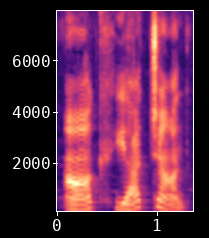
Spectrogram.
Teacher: अनुनासिक इसका उच्चारण मुख नासिका से किया जाता है तो जब हमारे मुंह और नाक से आवाज आती है तो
